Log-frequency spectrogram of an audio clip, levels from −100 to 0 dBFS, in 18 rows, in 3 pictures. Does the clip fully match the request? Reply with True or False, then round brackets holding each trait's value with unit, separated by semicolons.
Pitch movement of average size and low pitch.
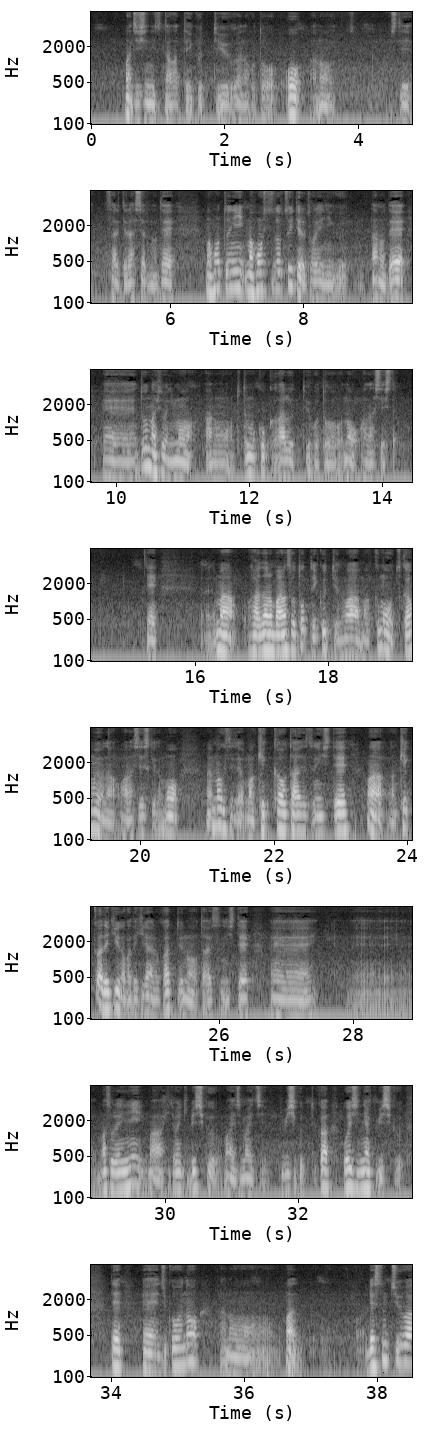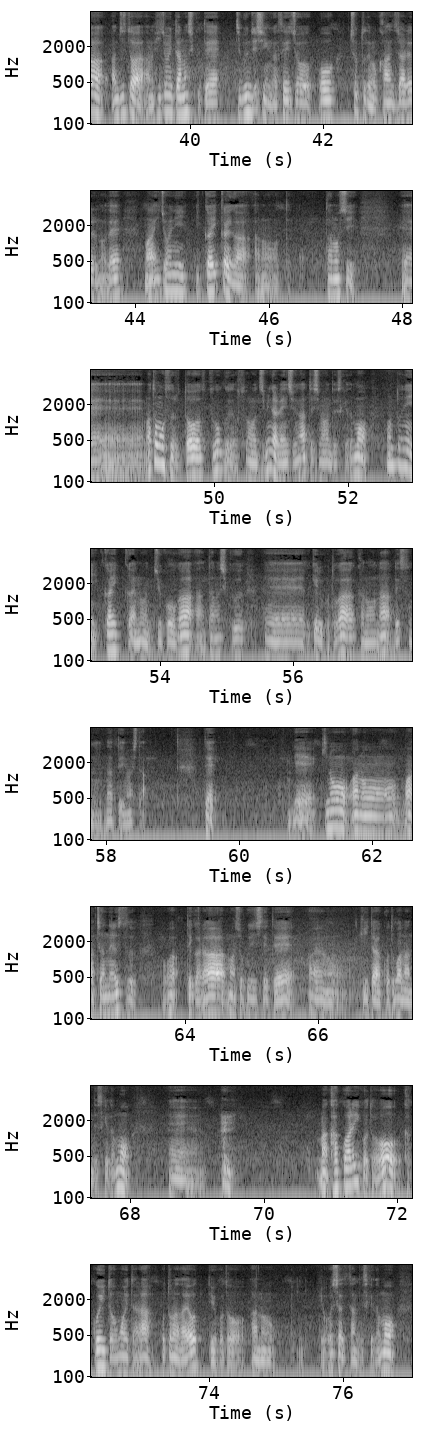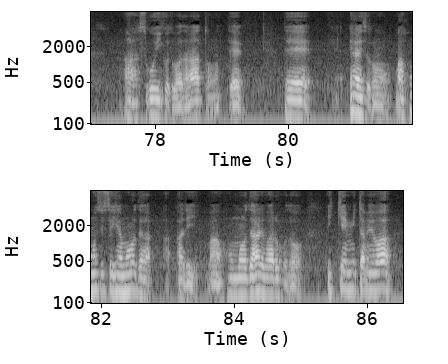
True (4.8 semitones; 105 Hz)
